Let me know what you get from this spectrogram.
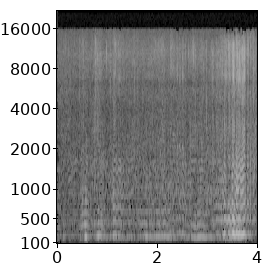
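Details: Inside a honey bee hive, a continuous low buzz hums on, with a higher, wavering whine rising over it near the end as one bee passes close.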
